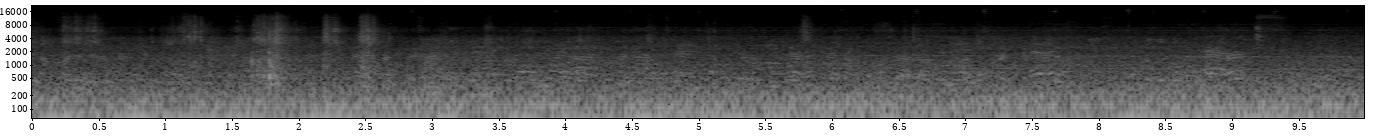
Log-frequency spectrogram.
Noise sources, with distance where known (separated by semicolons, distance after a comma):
person or small group talking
